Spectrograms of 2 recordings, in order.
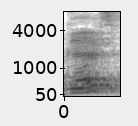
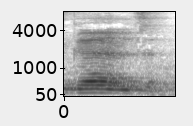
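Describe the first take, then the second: First: The word ends in a hissing s sound. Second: The word ends in a buzzing z sound. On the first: The speaker calls it wrong. "it is not girls" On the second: The speaker calls it right. "it is girls"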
